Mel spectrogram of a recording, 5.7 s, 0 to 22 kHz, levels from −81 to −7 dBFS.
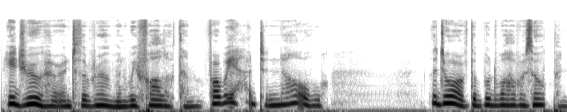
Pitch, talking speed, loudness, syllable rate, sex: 175 Hz, 210 wpm, -16 LUFS, 6.0 syllables/s, female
